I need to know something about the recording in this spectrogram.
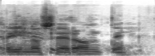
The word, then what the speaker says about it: rinoceronte: Yeah, Rinoceronte.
